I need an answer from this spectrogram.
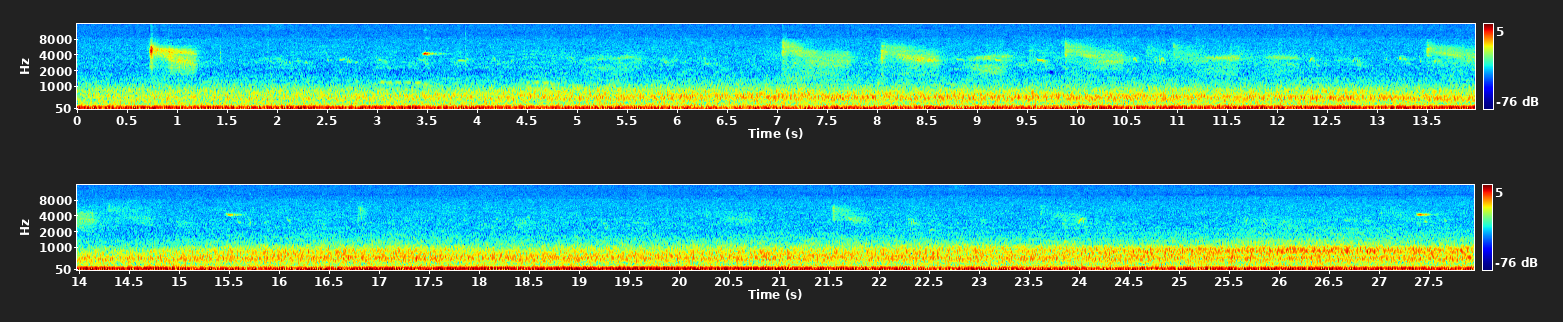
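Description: Birds giving short, sharp calls now and then, over a steady low rumble and hiss.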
